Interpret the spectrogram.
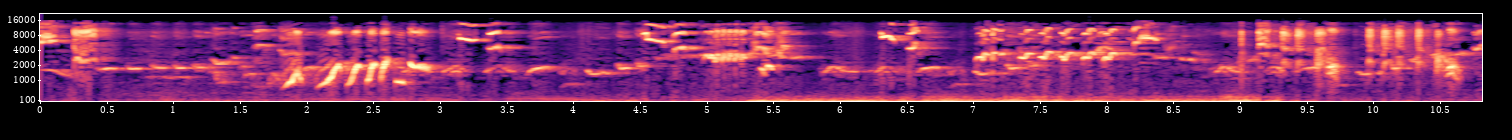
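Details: Loud, harsh white-rumped shama song intended to make other birds sing back: fast upswept whistles, chattering high bursts and trills, with a low hum in the middle.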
